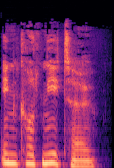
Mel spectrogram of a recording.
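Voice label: "incognito", British English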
